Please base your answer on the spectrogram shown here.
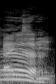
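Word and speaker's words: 爱奇艺: Ai Chi, yes. That's better pronunciation, yes.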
